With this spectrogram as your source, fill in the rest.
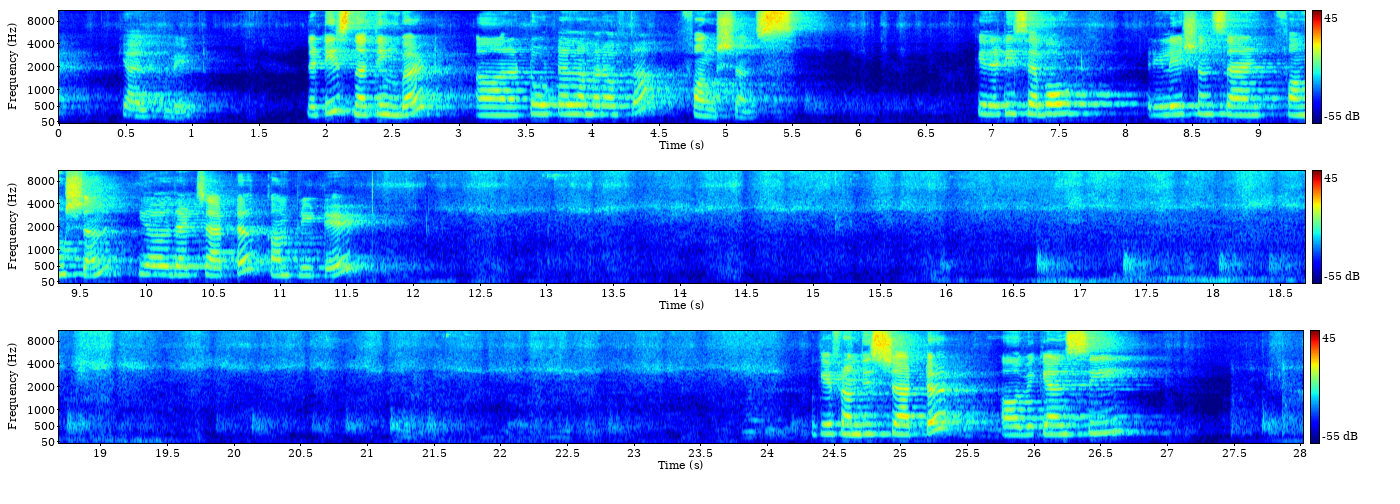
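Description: A woman speaks clearly and calmly, as if teaching.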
